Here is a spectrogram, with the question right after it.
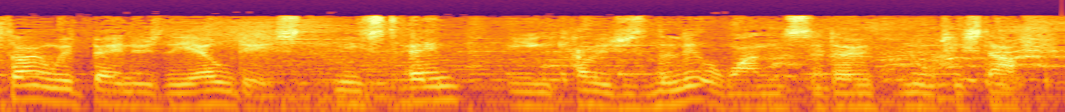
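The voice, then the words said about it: British accent. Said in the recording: “you're going to have to navigate the British accents”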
